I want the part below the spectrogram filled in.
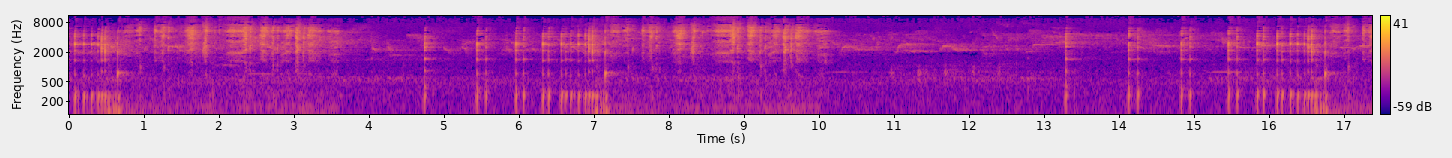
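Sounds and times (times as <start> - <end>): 
western capercaillie displaying: 0.0 - 3.7, 6.4 - 10.2, 15.0 - 17.3.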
